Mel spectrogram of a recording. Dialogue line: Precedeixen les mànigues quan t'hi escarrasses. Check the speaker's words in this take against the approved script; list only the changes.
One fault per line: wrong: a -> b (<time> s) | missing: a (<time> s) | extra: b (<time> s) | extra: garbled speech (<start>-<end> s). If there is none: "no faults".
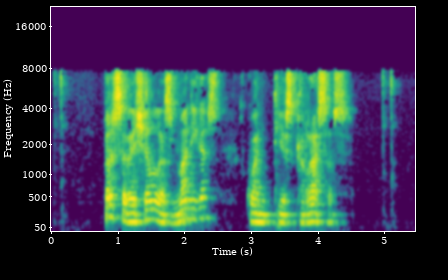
no faults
